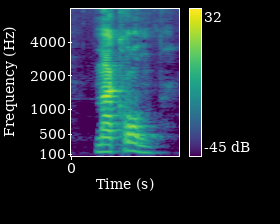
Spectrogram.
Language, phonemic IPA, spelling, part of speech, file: Dutch, /ˈmaː.krɔn/, macron, noun, Nl-macron.ogg
- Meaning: macron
